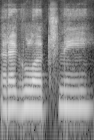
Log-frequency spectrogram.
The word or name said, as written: regulačný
